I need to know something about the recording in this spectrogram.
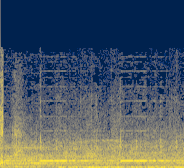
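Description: A steady, high, single-pitch electronic beep tone that comes in about half a second in, drops away briefly and returns, over the murmur of a stadium crowd.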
